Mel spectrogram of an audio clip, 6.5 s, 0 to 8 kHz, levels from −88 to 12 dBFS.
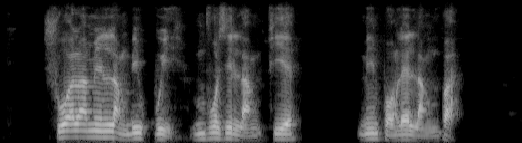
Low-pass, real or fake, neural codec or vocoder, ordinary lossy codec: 7.2 kHz; real; none; Opus, 16 kbps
